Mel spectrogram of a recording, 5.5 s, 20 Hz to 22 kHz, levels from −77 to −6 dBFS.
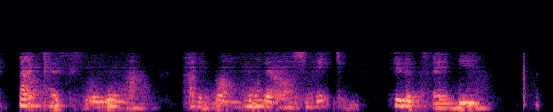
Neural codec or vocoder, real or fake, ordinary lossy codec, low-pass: codec, 44.1 kHz, 0.9 kbps, DAC; fake; AAC, 16 kbps; 7.2 kHz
